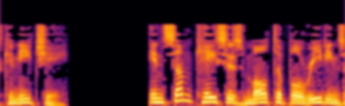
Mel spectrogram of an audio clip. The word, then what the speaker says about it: 今日: In formal writing this will generally be read as kanichi.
